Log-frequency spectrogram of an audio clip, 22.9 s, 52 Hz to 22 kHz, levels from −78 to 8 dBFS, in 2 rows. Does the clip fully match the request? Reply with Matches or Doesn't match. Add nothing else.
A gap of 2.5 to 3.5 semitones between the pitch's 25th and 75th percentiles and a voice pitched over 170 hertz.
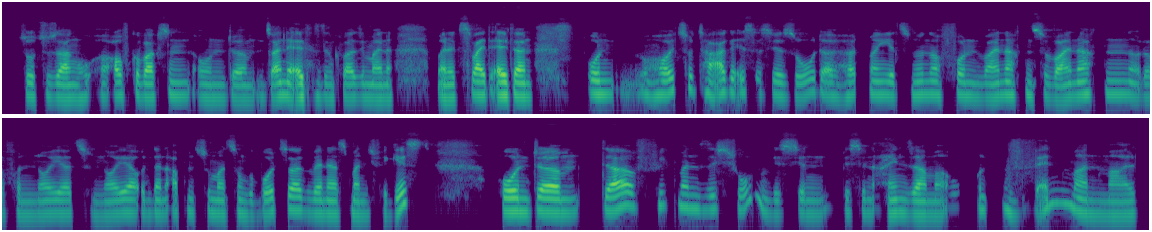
Doesn't match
